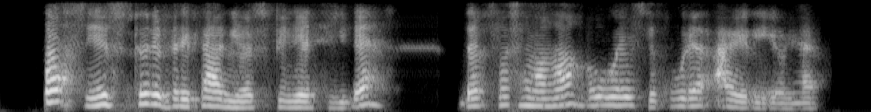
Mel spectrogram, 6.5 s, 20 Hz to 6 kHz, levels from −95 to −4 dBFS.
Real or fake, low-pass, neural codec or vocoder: fake; 5.4 kHz; codec, 16 kHz, 1 kbps, FreqCodec, smaller model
